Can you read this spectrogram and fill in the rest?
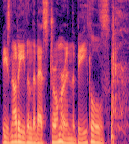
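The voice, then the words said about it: Imitates another person's voice. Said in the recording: “in your John Lennon voice”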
